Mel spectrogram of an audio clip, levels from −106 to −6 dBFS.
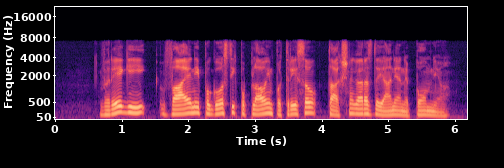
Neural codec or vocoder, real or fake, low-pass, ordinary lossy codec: none; real; 7.2 kHz; none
